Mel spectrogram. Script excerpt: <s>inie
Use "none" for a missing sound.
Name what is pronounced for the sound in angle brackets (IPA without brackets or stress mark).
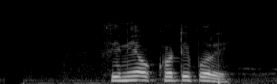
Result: s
